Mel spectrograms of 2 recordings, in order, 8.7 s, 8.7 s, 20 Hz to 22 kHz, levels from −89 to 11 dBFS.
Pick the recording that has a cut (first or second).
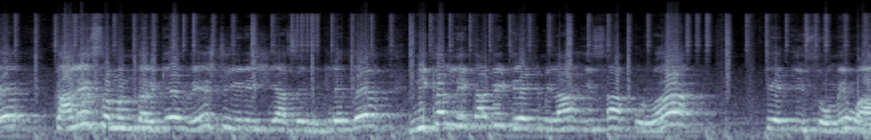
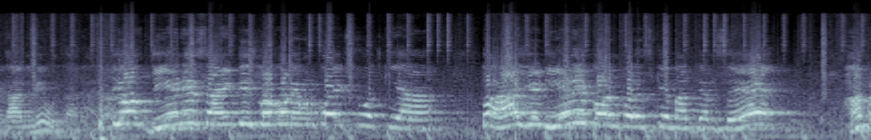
second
